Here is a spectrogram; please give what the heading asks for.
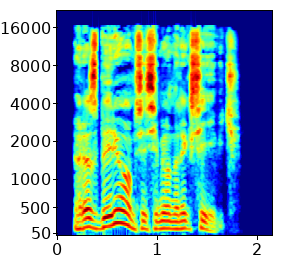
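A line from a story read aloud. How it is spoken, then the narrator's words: Calm. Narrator (Russian): ответил я спокойно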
